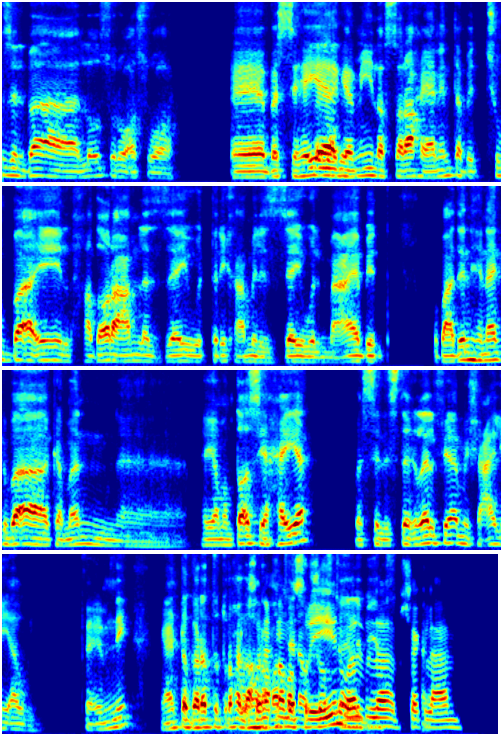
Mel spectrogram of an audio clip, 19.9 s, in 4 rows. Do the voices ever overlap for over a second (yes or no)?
yes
